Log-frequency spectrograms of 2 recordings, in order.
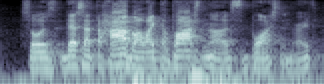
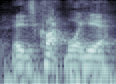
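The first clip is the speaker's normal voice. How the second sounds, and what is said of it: Put-on New York accent. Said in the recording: “your best New York accent? ... How's that for New York?”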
